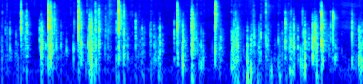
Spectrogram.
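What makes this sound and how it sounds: Hands squeeze a thin clear plastic bag holding a white and blue plush toy while long nails scratch and tap the crinkly plastic. Dense, bright crinkling and crackling comes in rapid short bursts with almost no low end, and each sound stops quickly with no ring.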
